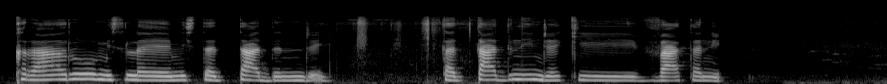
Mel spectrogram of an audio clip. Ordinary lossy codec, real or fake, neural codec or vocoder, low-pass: none; real; none; 9.9 kHz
